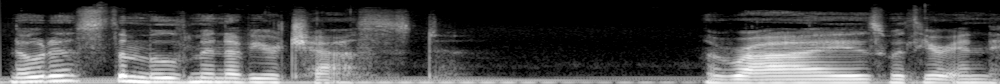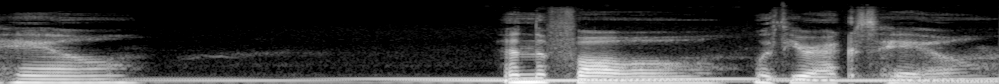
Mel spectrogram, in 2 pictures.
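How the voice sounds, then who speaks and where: A woman guiding a mindfulness meditation in a calm, soothing, measured way, leaving long pauses between phrases. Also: low voice, background noise. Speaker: meditation guide. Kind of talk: guided mindfulness meditation narration.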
